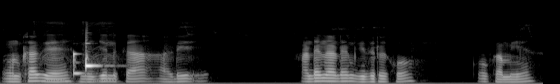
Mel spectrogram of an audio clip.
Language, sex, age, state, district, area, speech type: Santali, male, 18-30, West Bengal, Bankura, rural, spontaneous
